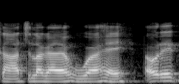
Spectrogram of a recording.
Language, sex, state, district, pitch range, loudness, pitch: Bhojpuri, male, Uttar Pradesh, Deoria, 130-140 Hz, -14 LUFS, 135 Hz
